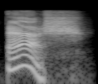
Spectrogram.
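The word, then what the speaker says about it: Æ: It's just X, the letter X, and then the AE is pronounced Ash.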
